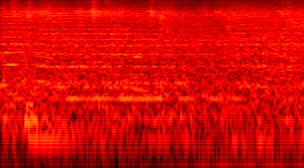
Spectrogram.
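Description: Music, with the steady low rumble of a Zamboni ice resurfacer running underneath it.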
